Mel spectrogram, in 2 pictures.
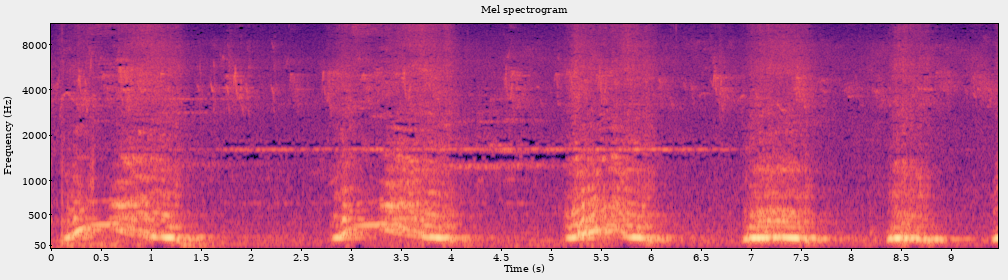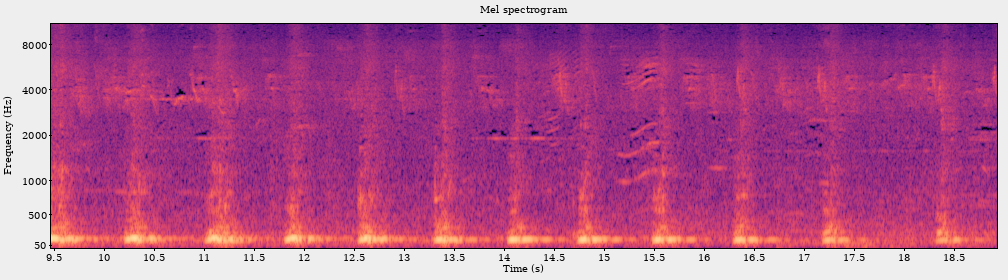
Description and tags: Close-up recording of an African Lion roaring. Recorded with a Zoom H2.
